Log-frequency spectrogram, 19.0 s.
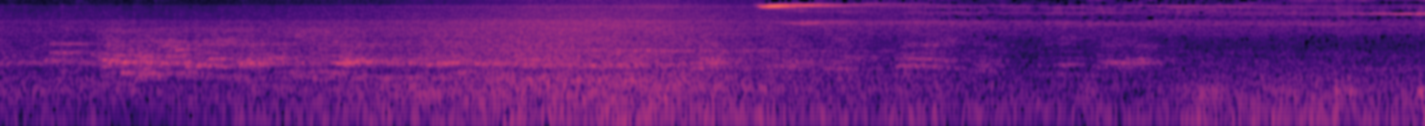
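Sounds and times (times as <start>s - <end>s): high-speed train rumbling: 0.0s - 19.0s
high-pitched squeal: 10.1s - 19.0s.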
